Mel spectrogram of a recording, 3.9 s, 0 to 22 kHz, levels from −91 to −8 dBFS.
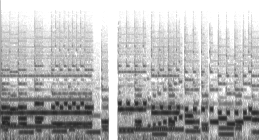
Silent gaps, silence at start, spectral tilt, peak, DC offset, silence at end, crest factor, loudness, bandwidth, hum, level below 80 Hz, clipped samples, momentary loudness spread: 1.63-1.75 s; 0 s; -7 dB/octave; -6 dBFS; under 0.1%; 0 s; 16 dB; -23 LUFS; 12 kHz; none; -46 dBFS; under 0.1%; 4 LU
